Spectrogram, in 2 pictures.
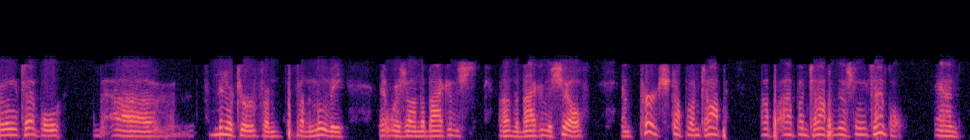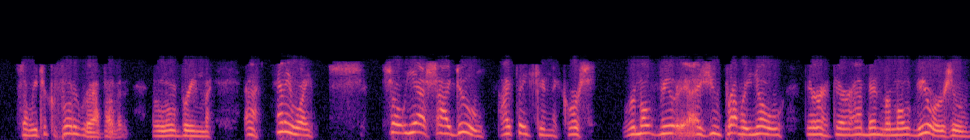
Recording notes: The author will be our call in guest.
